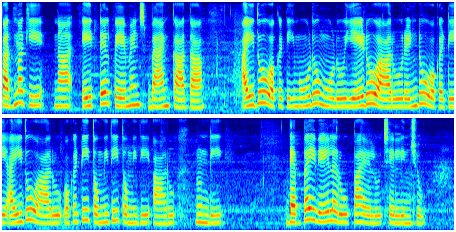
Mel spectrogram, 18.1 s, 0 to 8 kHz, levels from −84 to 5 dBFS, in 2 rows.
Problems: background conversations at intervals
